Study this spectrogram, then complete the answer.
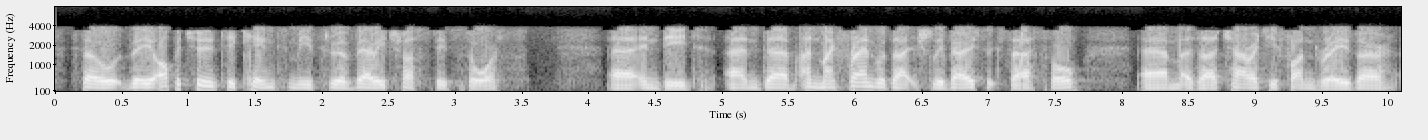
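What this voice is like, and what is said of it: Scottish accent. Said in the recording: “I'm Scottish as well, you can probably tell from the accent.”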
